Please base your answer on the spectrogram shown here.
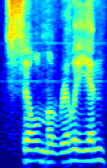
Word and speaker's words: Silmarillion: history and it was really fantastic because the Silmarillion, that's how you say it. I've never been able to. That's the way I was told. Sally Millie.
